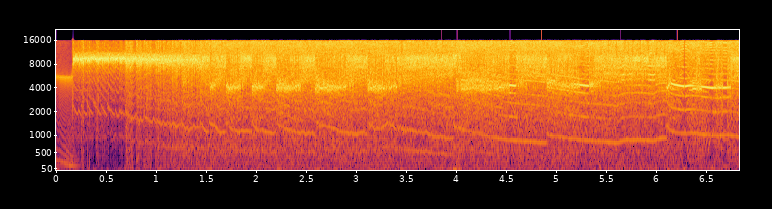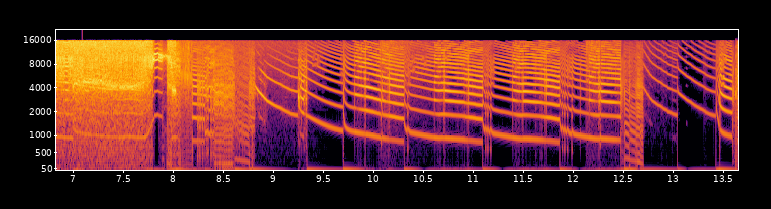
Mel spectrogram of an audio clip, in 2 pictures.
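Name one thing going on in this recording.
A synthesizer slider makes gliding, falling electronic pitches as it is moved.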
